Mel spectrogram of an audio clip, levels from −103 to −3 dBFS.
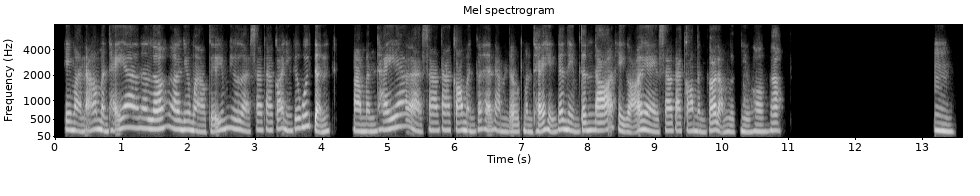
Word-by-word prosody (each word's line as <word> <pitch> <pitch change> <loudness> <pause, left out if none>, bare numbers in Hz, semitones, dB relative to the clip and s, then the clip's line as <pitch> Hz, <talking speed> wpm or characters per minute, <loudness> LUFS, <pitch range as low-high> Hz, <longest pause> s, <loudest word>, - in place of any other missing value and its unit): khi 225 - +1
mà 205 -3 +1
nó 220 +6 0
mình 210 -5 +2
thấy 210 +6 -1
á 285 -1 +3
nó 260 -1 +1
lớn 250 +3 +4
hơn 240 -3 +2
nhưng 225 0 +1
mà 180 -4 -1
kiểu 175 - -2
giống 245 +4 -2
như 260 -3 -2
là, 200 -5 -2
sao 220 +4 -3
ta? 220 -1 -3
Có 245 +3 -2
những 220 -6 -1
cái 260 - 0
quyết 310 +3 0
định 175 +2 +4 0.4
mà 190 -1 +2
mình 180 0 -2
thấy 230 +4 +1
á 310 +2 0
là 190 -3 0
sao 210 +4 -2
ta? 215 -1 -1
Con 210 0 +2
mình 185 -3 -2
có 230 - -3
thể 235 - 0
làm 190 -6 -4
được, 175 - -1
mình 175 -2 -2
thể 175 +4 +3
hiện 205 -6 -2
cái 230 - +2
niềm 200 -7 0
tin 205 +2 0
đó 210 +2 +5
thì 195 -5 -2
rõ 170 +6 +2
ràng 190 -7 +1
sao 195 +3 0
ta? 195 - 0
Con 190 +1 -2
mình 170 -2 -5
có 205 +5 +4
động 180 -3 -2
lực 170 -1 -8
nhiều 175 -4 -3
hơn, 180 0 -2
phải 205 - 0
hông? 205 0 -4 2.3
Ừm. 195 -4 +1
205 Hz, 250 wpm, -27 LUFS, 180-230 Hz, 2.3 s, đó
